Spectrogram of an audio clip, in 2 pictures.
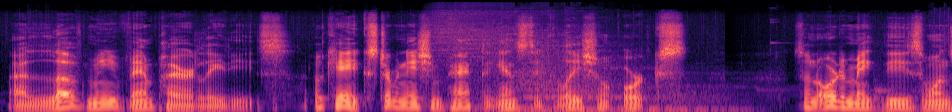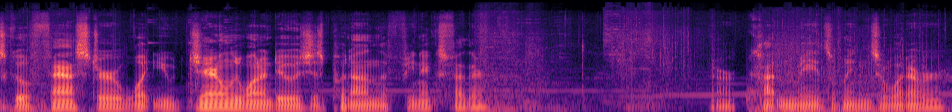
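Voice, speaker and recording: A man hosting a let's play, chatting casually with plenty of ums and uhs, his voice raspy and deep in the morning. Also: normal speed, a bit bright, soft background music. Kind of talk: casual gameplay commentary.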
